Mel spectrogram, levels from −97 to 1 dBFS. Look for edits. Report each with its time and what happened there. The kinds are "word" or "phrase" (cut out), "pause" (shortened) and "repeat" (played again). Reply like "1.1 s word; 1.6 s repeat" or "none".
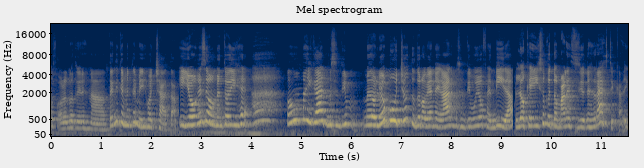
none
